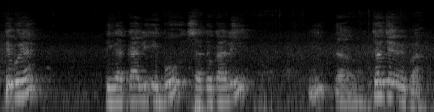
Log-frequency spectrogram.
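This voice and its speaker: High-voiced preacher. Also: male voice, animated, moderate pace, creaky, a little mellow, slight background noise, poor audio. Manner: humorous storytelling, mixes in local words. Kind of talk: condolence sermon.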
